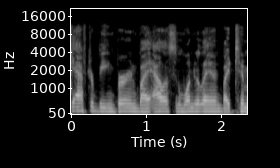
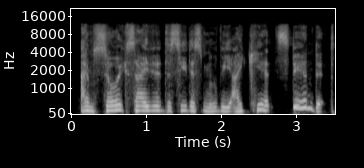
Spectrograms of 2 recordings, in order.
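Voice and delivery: mock gushing, thrilled, excited little girl voice; 3 semitones higher than usual. Retelling what a little girl said as a movie started: imitating an excited little girl. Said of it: "a little girl behind me".

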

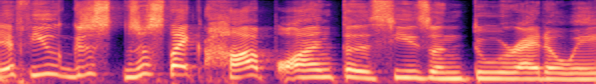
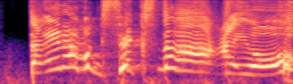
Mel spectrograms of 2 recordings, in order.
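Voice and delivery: mock shrill, piercing, very high shrieking scream; 13 semitones higher than usual. Retelling what a classmate screamed in a silent class during a movie, re-enacted scream. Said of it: "just screamed".

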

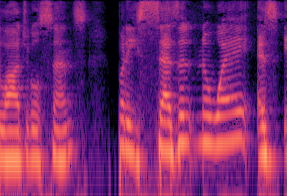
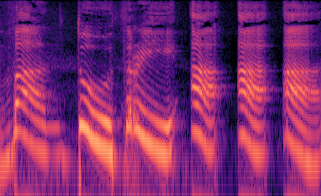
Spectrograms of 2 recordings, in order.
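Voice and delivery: put-on Transylvanian vampire accent; 3 semitones higher than usual. Speaker compares the voices of two characters, the Count impression. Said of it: "The Count's like".

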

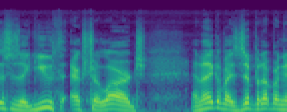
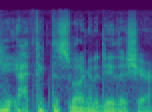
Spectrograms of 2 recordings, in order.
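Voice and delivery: hushed, secretive, kind of whispering half-whisper; 10 semitones lower, 6 dB quieter than usual. Retelling how kids shared Halloween costume plans: imitating a whisper. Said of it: "you would kinda whispering".

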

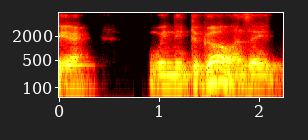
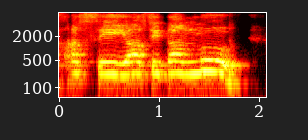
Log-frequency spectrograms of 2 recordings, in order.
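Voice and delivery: play-acted, very high-pitched scream; 13 semitones higher than usual. Retelling what Kevin screamed at him as the boat came in: retelling Kevin's scream. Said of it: "And it's Kevin screaming".

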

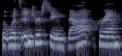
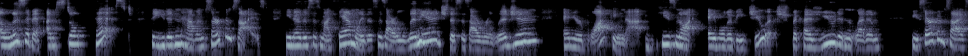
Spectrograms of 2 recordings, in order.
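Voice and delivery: ordinary delivery

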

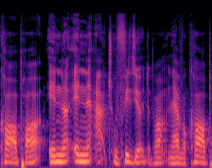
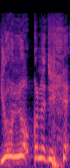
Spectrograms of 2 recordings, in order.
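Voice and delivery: mock shouting, shrill and raised; 11 semitones higher, 4 dB louder than usual. Retelling a physio session where a woman refuses to let him leave: imitating someone shouting. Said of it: "She's shouting".

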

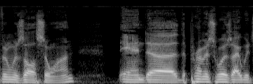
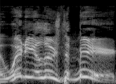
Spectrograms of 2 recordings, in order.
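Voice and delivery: badly done put-on voice, squeezed very high. Asking a guest a question as an interviewer: horrible Larry King impression. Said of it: "my horrible Larry King impression".

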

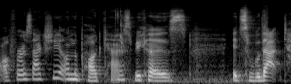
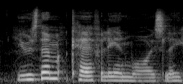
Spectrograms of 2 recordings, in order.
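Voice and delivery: put-on British accent. Addressing viewers, the speaker slips into a british accent. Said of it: "I went just British there".

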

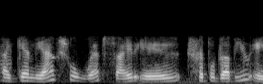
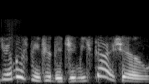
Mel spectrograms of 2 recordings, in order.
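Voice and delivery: goofy cartoon moose voice, swooping pitch around; 6 semitones higher than usual. Asked to perform, speaker chooses Bullwinkle instead of a Scottish accent: Bullwinkle voice. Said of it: "do Bullwinkle".

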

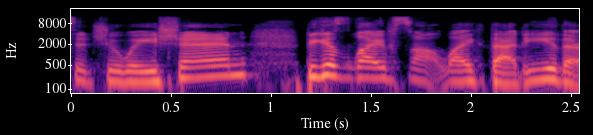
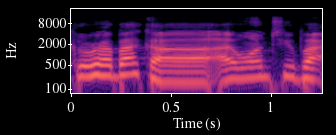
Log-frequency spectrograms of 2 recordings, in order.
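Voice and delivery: poorly done put-on Nigerian accent; 3 semitones higher than usual. Imitating a TV character who offers to buy a contract: terrible Edwin Akufo accent. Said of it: "I shouldn't even try to do the accent".

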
